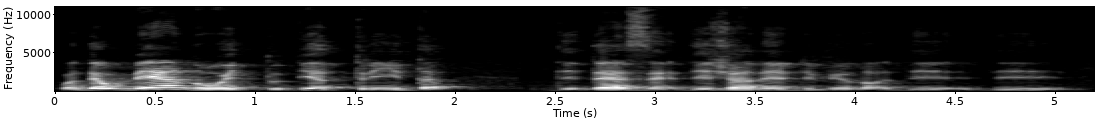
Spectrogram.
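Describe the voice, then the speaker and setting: A man's voice: on the high side, a little slow, echoey room, narrow, tinny audio. A man in his sixties, a lawyer giving a casual video lesson, talking in a rambling way with many fillers and self-corrections. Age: 60s. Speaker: lawyer explaining elderly law.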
